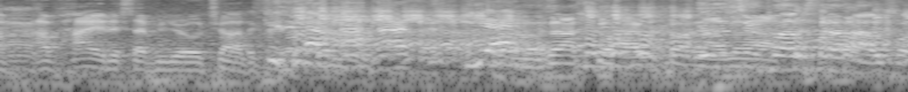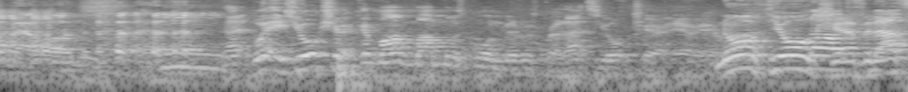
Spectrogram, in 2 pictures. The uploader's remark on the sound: Edinburgh Fringe 2022. Live from Edinburgh fringe festival.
